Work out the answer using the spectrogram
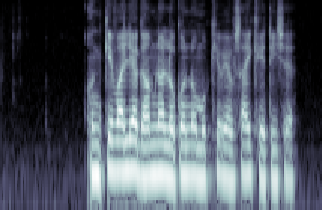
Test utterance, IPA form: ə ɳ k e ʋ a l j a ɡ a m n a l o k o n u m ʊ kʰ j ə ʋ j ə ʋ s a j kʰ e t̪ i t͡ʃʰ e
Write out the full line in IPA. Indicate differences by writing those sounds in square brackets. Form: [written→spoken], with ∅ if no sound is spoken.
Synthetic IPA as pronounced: ə [ɳ→ŋ] k e ʋ a l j a ɡ a m n a l o k o n [u→o] m ʊ kʰ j ə ʋ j ə ʋ s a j kʰ e t̪ i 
